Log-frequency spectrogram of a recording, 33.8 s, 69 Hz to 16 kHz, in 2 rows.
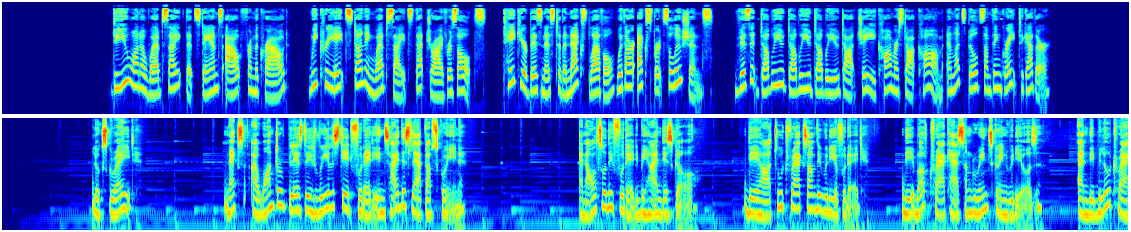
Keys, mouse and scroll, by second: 1.1 click, 1.5 space, 18.6 space, 20.4 click, 23.9 click, 25.2 click.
